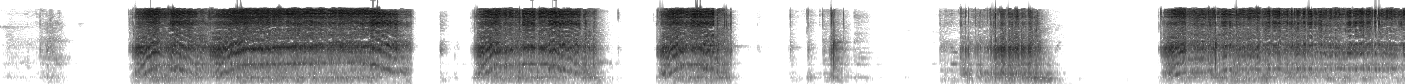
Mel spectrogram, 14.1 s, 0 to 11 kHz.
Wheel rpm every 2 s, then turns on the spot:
50, 140, 80, 30, 0, 30, 160.
6-8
